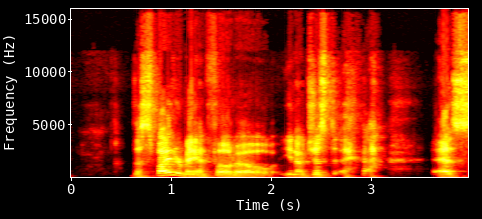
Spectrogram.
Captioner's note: chuckles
